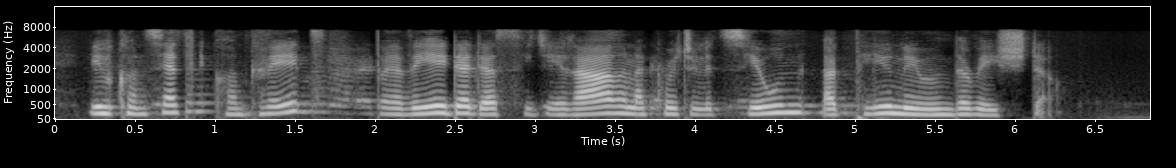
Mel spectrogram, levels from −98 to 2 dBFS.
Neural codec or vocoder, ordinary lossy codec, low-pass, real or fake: codec, 16 kHz, 0.5 kbps, X-Codec, HuBERT features, trained on balanced general audio; MP3, 96 kbps; 7.2 kHz; fake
